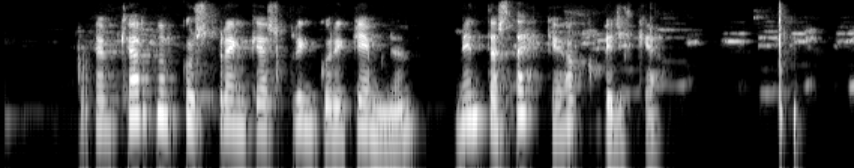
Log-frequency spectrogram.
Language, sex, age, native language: Icelandic, female, 50-59, Icelandic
